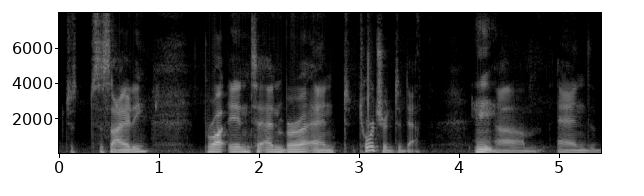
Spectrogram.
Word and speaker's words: Edinburgh: on the outskirts of Edinburgh Scotland and Edinburgh and bura right that's how they say it that's how they say that I think they say the same burg over there Edinburgh no Edinburgh right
